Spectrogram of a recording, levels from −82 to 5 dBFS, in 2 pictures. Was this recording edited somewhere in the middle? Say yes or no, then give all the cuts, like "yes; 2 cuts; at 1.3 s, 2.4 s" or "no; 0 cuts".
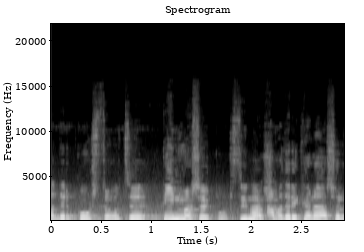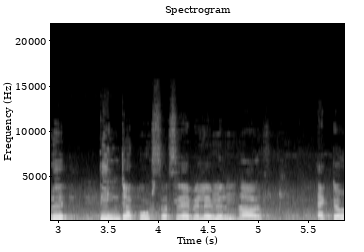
no; 0 cuts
